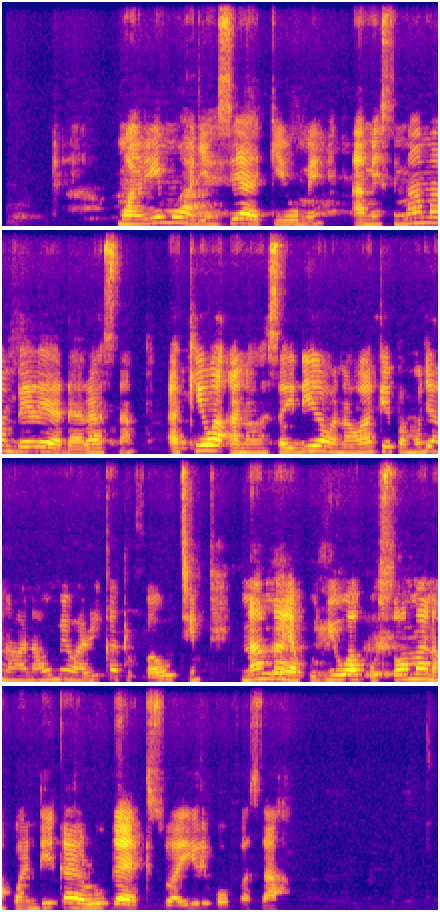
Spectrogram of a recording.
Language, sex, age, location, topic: Swahili, female, 25-35, Dar es Salaam, education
